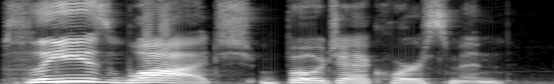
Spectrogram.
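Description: The pace is very slow as a woman speaks. The recording is very clean, with a silent background. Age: 20s. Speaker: podcast co-host. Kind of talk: casual chat.

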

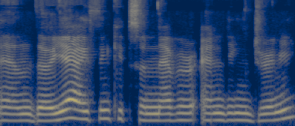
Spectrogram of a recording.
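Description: This woman has a dark, mellow tone and a fairly low pitch. Her intonation stays fairly even. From Switzerland. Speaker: yoga teacher. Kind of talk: casual interview. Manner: hesitant, many fillers.

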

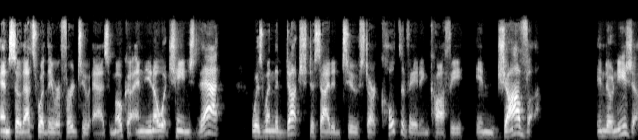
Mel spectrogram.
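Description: A man talks at medium pitch and a moderate pace, with ordinary pitch variation. The sound is dry and close with no echo, and the background is quiet. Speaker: coffee expert, podcast producer. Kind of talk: casual interview chat. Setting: video call or stream.

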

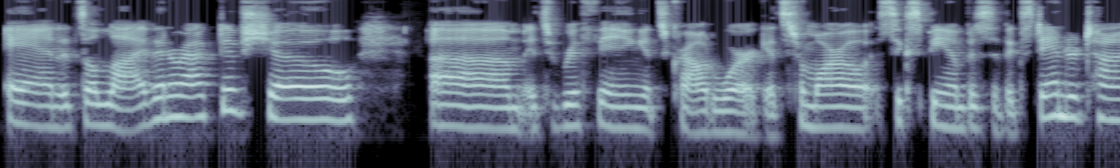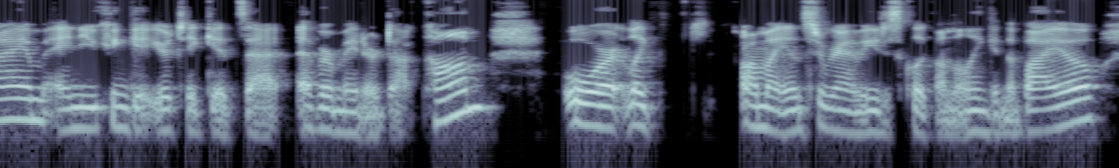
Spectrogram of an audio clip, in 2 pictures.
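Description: A woman with an American accent talks at a moderate pace in an unremarkable speaking voice, fairly low in pitch with ordinary pitch variation. The very clean recording has a silent background. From rural Texas. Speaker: comedian. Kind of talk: show plug; casual chat.

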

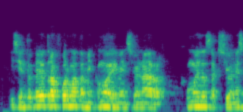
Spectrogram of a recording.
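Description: A fairly high-pitched man in a Colombian Paisa accent, fairly quick in pace and monotone, flat in intonation. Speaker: indie musician, pianist. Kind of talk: interview.

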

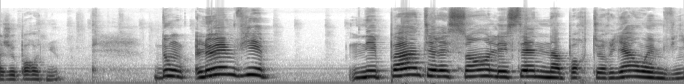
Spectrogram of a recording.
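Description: A woman speaks in a northern French accent. Her speech has long, frequent pauses. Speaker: K-pop podcast host. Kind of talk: solo podcast monologue. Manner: hesitant, many fillers.

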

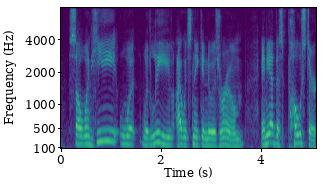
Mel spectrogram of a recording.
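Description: An animated tone at a fairly slow pace, with ordinary pitch variation, in a very clean recording with a silent background. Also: man, fairly high pitch for a man. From US Midwest, Cleveland, Ohio. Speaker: singer and pianist. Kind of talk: casual interview.

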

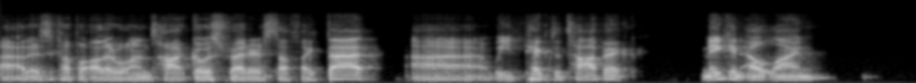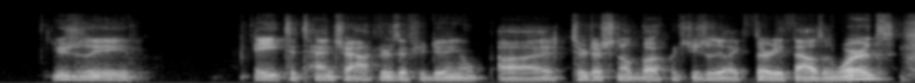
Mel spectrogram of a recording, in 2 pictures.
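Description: A fairly quick pace against a quiet background. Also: man, fairly low pitch for a man, ordinary pitch variation. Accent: Western Canadian. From Canada, British Columbia (Abbotsford). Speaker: online entrepreneur. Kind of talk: interview.

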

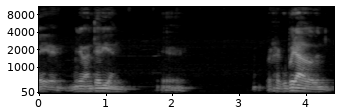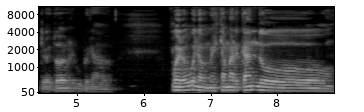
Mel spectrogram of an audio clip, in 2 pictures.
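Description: Audible room echo surrounds a man speaking at a very slow pace with long, frequent pauses. His fairly low voice shows ordinary pitch variation and big swings in loudness. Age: 40s. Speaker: podcast host, amateur triathlete. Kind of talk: casual monologue.

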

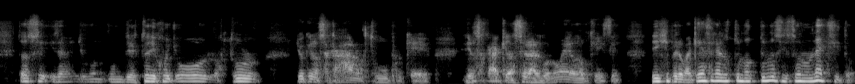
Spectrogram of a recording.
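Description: A somewhat breathy man's voice, fairly high in pitch and dark and mellow in tone, with lively intonation, big swings in loudness and a fairly quick pace. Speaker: actor and cemetery tour guide. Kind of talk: interview. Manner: halting.

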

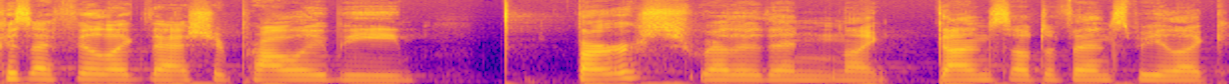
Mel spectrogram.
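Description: This woman has a plain, everyday voice with an American accent. Her pitch is fairly high and her pace moderate. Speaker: podcast co-host. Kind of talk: casual chat.

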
